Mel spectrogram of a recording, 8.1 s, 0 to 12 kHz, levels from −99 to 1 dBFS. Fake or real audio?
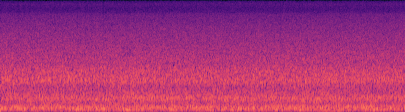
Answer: real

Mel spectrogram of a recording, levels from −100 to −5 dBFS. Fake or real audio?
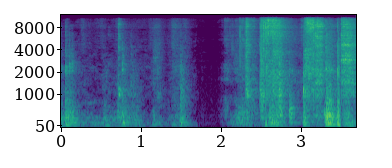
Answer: fake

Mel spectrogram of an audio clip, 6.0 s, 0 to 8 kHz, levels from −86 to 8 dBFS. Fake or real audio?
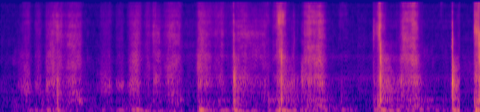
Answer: fake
